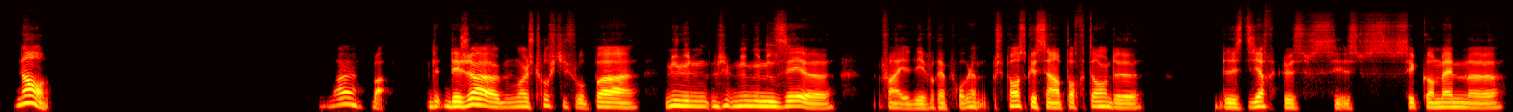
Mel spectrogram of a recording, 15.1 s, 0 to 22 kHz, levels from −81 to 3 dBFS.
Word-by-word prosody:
Non. 230 Hz, +7 st, +5 dB, 2.8 s
Ouais 190 Hz, +5 st, -1 dB, 0.2 s
bah, -, -, -3 dB, 0.4 s
dé 140 Hz, +2 st, -4 dB
déjà, 145 Hz, +4 st, +7 dB
heu, -, -, -2 dB
moi 130 Hz, +3 st, -2 dB
je 130 Hz, -, -7 dB
trouve 165 Hz, -4 st, -7 dB
qu'il 135 Hz, -, -11 dB
faut 115 Hz, -2 st, -7 dB
pas 120 Hz, 0 st, +4 dB, 0.3 s
minim 150 Hz, -1 st, 0 dB, 0.2 s
minimiser, 145 Hz, -1 st, +1 dB
heu, 105 Hz, -2 st, +1 dB, 0.5 s
enfin 110 Hz, -, -2 dB
il -, -, -3 dB
y -, -, -3 dB
a -, -, -7 dB
des 105 Hz, +1 st, -3 dB
vrais 110 Hz, +3 st, -5 dB
problèmes. 120 Hz, +2 st, -5 dB
Je -, -, -10 dB
pense 150 Hz, -2 st, +1 dB
que 130 Hz, -, +1 dB
c'est 125 Hz, -, -1 dB
important 130 Hz, +4 st, 0 dB
de 110 Hz, -1 st, -1 dB, 0.8 s
de 115 Hz, -1 st, -1 dB
se 105 Hz, -, -6 dB
dire 135 Hz, +3 st, 0 dB
que 115 Hz, -1 st, -3 dB
c 105 Hz, -, -11 dB
c'est -, -, -9 dB
c -, -, -12 dB, 0.5 s
c'est 125 Hz, -, -1 dB
quand 120 Hz, -2 st, -1 dB
même, 125 Hz, 0 st, +2 dB
heu, 110 Hz, +1 st, 0 dB
130 Hz, 155 wpm, -22 LUFS, 115-145 Hz, 2.8 s, déjà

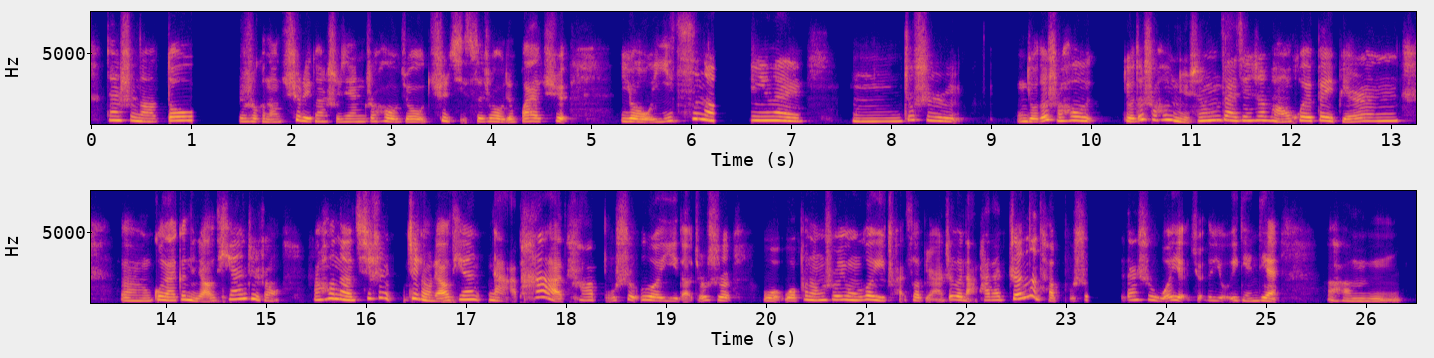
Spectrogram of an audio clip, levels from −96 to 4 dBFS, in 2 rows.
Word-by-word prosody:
但 295 Hz, -1 st, +4 dB
是 285 Hz, -2 st, -1 dB
呢， 210 Hz, -3 st, 0 dB
都 280 Hz, +1 st, +4 dB, 0.4 s
就 215 Hz, -, -4 dB
是 210 Hz, -1 st, -3 dB
可 205 Hz, -, -8 dB
能 190 Hz, 0 st, -7 dB
去 310 Hz, -, -1 dB
了 235 Hz, -, +5 dB
一 210 Hz, -, +5 dB
段 210 Hz, -1 st, -6 dB
时 195 Hz, -, -4 dB
间 205 Hz, +1 st, -6 dB
之 210 Hz, -, -5 dB
后， 220 Hz, -2 st, 0 dB
就 190 Hz, -1 st, -2 dB
去 255 Hz, -, -3 dB
几 235 Hz, -, -6 dB
次 215 Hz, -, -1 dB
之 220 Hz, -, -3 dB
后 210 Hz, -, +2 dB
我 185 Hz, -, -3 dB
就 -, -, 0 dB
不 185 Hz, -, -3 dB
爱 215 Hz, 0 st, +2 dB
去。 425 Hz, -, +1 dB, 0.5 s
有 210 Hz, -3 st, +4 dB
一 205 Hz, +8 st, -3 dB
次 275 Hz, +10 st, 0 dB
呢 330 Hz, -, +7 dB, 0.4 s
是 290 Hz, -, 0 dB
因 285 Hz, 0 st, +5 dB
为， 255 Hz, -5 st, +4 dB, 0.5 s
嗯， 220 Hz, 0 st, -4 dB
就 310 Hz, +6 st, -4 dB
是 270 Hz, -, -2 dB, 0.6 s
有 205 Hz, -, +3 dB
的 -, -, +6 dB
时 320 Hz, -, -1 dB
候 260 Hz, 0 st, +2 dB, 0.3 s
有 -, -, +4 dB
的 350 Hz, -, +3 dB
时 350 Hz, -3 st, -2 dB
候 330 Hz, +2 st, +2 dB
女 235 Hz, -, +2 dB
生 275 Hz, -, +3 dB
在 290 Hz, -3 st, +3 dB
健 270 Hz, 0 st, 0 dB
身 285 Hz, 0 st, 0 dB
房 210 Hz, -6 st, -1 dB
会 260 Hz, +1 st, +4 dB
被 255 Hz, -2 st, +3 dB
别 195 Hz, -1 st, -3 dB
人， 245 Hz, +2 st, -1 dB, 0.4 s
呃， 195 Hz, -2 st, -4 dB
过 260 Hz, -, +2 dB
来 225 Hz, -2 st, +3 dB
跟 270 Hz, 0 st, +3 dB
你 -, -, +2 dB
聊 -, -, 0 dB
天 295 Hz, +9 st, +2 dB
这 325 Hz, -4 st, +3 dB
种， 205 Hz, -6 st, -7 dB, 0.3 s
然 255 Hz, +1 st, -1 dB
后 345 Hz, +4 st, +3 dB
呢， 270 Hz, -7 st, +6 dB
其 250 Hz, +9 st, 0 dB
实 355 Hz, +1 st, -2 dB
这 350 Hz, -, +5 dB
种 235 Hz, -7 st, +3 dB
聊 180 Hz, +2 st, +6 dB
天， 280 Hz, +3 st, +2 dB
哪 225 Hz, -4 st, -3 dB
怕 435 Hz, 0 st, +3 dB
他 230 Hz, -1 st, -6 dB
不 220 Hz, -3 st, -14 dB
是 220 Hz, -, -5 dB
恶 250 Hz, -, +2 dB
意 190 Hz, -3 st, -5 dB
的 -, -, -3 dB
就 -, -, -3 dB
是 225 Hz, -4 st, -1 dB, 0.3 s
我 195 Hz, -, -1 dB
我 205 Hz, -, +1 dB
不 265 Hz, -, -3 dB
能 240 Hz, 0 st, +2 dB
说 260 Hz, +1 st, 0 dB
用 245 Hz, -3 st, +2 dB
恶 275 Hz, -, +5 dB
意 235 Hz, -4 st, +3 dB
揣 220 Hz, -, -10 dB
测 225 Hz, -4 st, -4 dB
别 -, -, -10 dB
人， -, -, -7 dB
这 260 Hz, -, -1 dB
个 250 Hz, -, +4 dB
哪 235 Hz, -, -3 dB
怕 235 Hz, -, -5 dB
他 240 Hz, +1 st, -2 dB
真 320 Hz, -, +3 dB
的 -, -, 0 dB
他 -, -, -2 dB
不 340 Hz, +2 st, -19 dB
是， 305 Hz, -9 st, -6 dB, 0.4 s
但 250 Hz, +1 st, -2 dB
是 265 Hz, -1 st, -5 dB
我 225 Hz, -, -1 dB
也 230 Hz, -1 st, +2 dB
觉 -, -, -9 dB
得 220 Hz, -, -11 dB
有 205 Hz, -1 st, -9 dB
一 -, -, -3 dB
点 190 Hz, -3 st, -8 dB
点， 205 Hz, 0 st, +3 dB, 0.5 s
嗯， 175 Hz, +7 st, -7 dB
240 Hz, 265 characters per minute, -23 LUFS, 210-275 Hz, 0.6 s, 呢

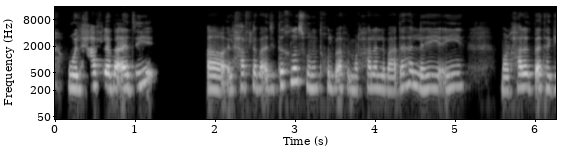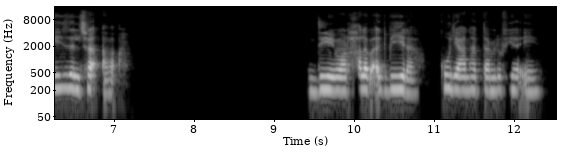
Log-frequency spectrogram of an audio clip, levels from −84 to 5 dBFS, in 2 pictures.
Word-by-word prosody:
والحفلة 240 Hz, +3 st, +3 dB
بقى 230 Hz, -1 st, +7 dB
دي 275 Hz, -, -3 dB, 0.6 s
آه، 210 Hz, -1 st, +4 dB
الحفلة 240 Hz, +3 st, -2 dB
بقى 230 Hz, -, +1 dB
دي 225 Hz, -, -10 dB
تخلَص، 305 Hz, +5 st, +1 dB
وندخل 230 Hz, +1 st, -5 dB
بقى 230 Hz, -, +1 dB
في -, -, -11 dB
المرحلة 220 Hz, +2 st, -3 dB
اللي 220 Hz, -1 st, -3 dB
بعدها 235 Hz, +6 st, -2 dB
اللي 250 Hz, -5 st, -1 dB
هي 220 Hz, +1 st, -4 dB
إيه، 245 Hz, +3 st, -6 dB, 0.4 s
مرحلة 215 Hz, +3 st, +2 dB
بقى 235 Hz, -, +3 dB
تجهيز 220 Hz, +1 st, -5 dB
الشقة 210 Hz, -2 st, +1 dB
بقى. -, -, -11 dB, 2.2 s
دي 200 Hz, +2 st, 0 dB
مرحلة 200 Hz, +2 st, +3 dB
بقى -, -, +2 dB
كبيرة، 200 Hz, -4 st, -2 dB, 0.3 s
قولي 230 Hz, -1 st, -3 dB
لي 210 Hz, -, +4 dB
عنها 200 Hz, 0 st, -2 dB
بتعملوا 195 Hz, 0 st, -5 dB
فيها 200 Hz, 0 st, -7 dB
إيه؟ 185 Hz, 0 st, -10 dB
220 Hz, 155 wpm, -22 LUFS, 205-235 Hz, 2.2 s, بقى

